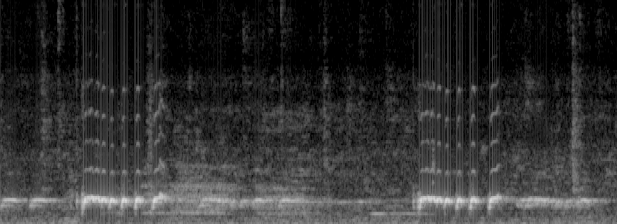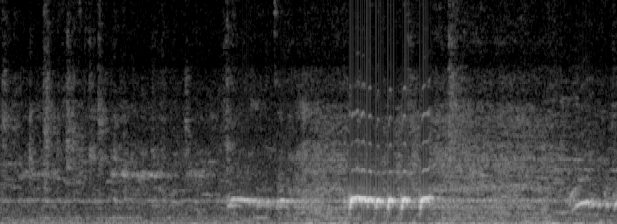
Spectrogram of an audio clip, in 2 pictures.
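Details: Zebra dove with a banyumili-style song used to lure other birds into singing, giving rapid stuttering coo phrases in loud bursts with softer trailing notes between, against a low background hum.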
